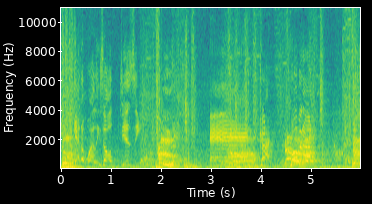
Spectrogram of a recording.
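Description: Heavy punches and blows thud.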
